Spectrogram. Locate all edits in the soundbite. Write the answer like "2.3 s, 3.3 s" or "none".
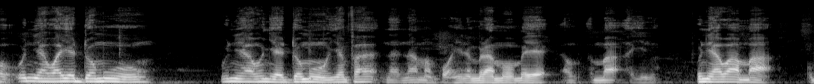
none

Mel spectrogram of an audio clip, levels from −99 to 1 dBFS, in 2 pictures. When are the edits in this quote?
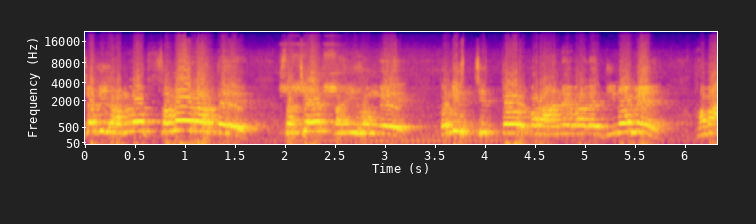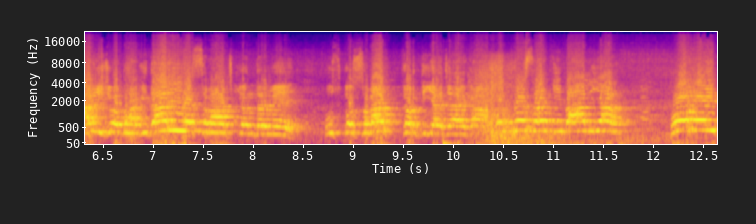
10.3 s

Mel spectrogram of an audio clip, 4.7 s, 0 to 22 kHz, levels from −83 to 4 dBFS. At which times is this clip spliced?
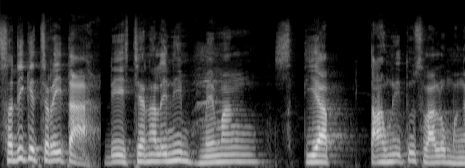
1.0 s

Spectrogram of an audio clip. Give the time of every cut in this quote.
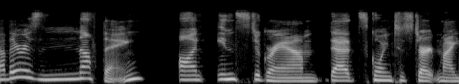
1.6 s

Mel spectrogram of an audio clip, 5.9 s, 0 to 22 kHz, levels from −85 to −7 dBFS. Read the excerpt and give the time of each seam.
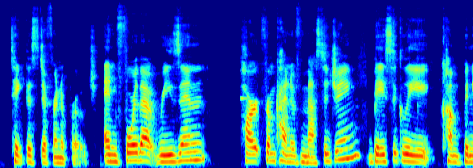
1.2 s, 3.0 s, 4.6 s

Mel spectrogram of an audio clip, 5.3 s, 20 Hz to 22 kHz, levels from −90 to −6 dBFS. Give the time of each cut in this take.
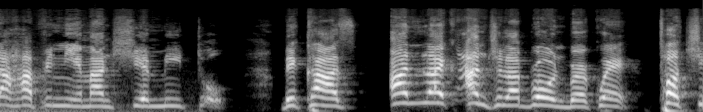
none

